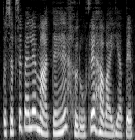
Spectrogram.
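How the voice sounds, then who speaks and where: A woman teaching Quran recitation rules patiently, step by step, slowing down to recite the example words. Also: fairly high pitch, lively intonation, no room sound. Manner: patient, explains step by step, mixes in English words. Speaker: tajweed teacher. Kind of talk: spoken Urdu lesson with slow recited examples.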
